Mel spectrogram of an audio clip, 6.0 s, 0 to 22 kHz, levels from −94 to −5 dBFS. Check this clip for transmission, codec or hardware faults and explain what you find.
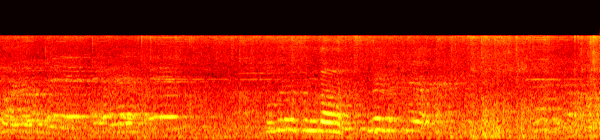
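One codec fault runs through the whole clip. 4-bit ADPCM compression: coarse 4-bit prediction steps leave gritty hiss riding loud passages and roughen sharp attacks; nothing above 7.7 kHz, consistent with a 64 kbps stream.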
